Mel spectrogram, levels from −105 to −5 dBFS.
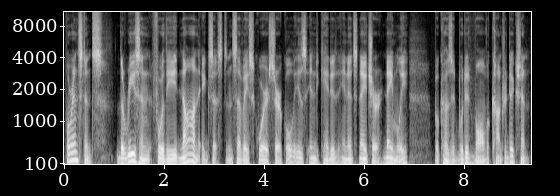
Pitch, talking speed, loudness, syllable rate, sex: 95 Hz, 150 wpm, -19 LUFS, 5.4 syllables/s, male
